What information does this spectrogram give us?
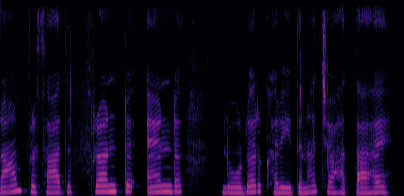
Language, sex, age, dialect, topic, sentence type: Hindi, female, 25-30, Awadhi Bundeli, agriculture, statement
